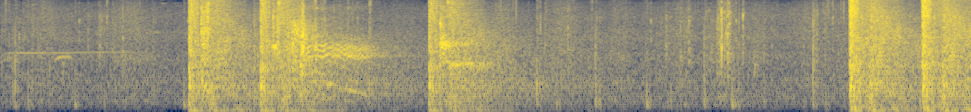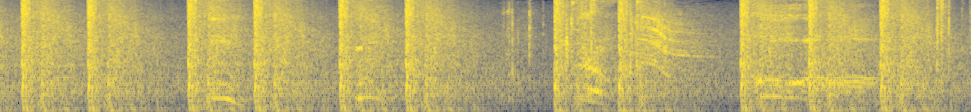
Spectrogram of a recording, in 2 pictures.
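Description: Gunshots fire rapidly in loud bursts.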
